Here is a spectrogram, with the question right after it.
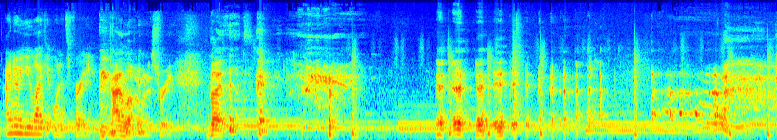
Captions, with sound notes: I know you like it when it's free. - I love it when it's free. (both laughing)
